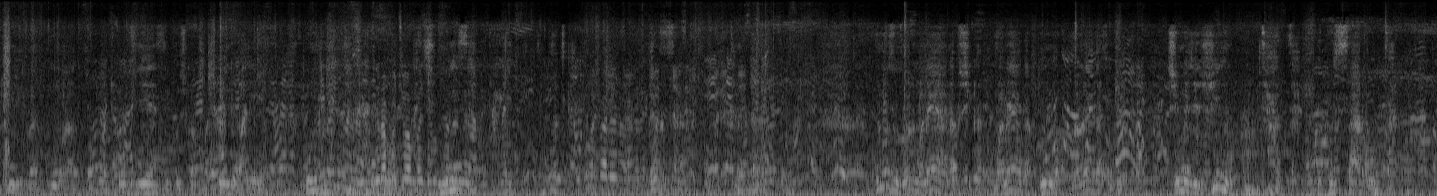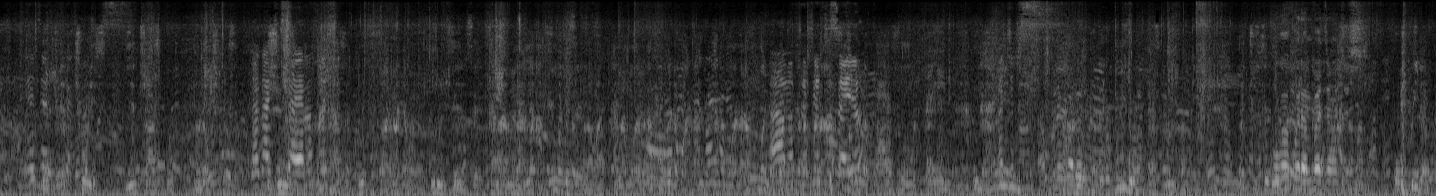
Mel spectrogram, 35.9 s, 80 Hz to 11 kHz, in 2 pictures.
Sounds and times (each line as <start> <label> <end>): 0.0 bus leaving Entumbane rank 35.9
0.0 passenger says a prayer 35.9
